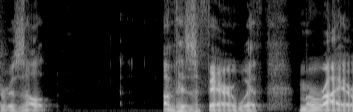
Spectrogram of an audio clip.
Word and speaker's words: Maria: And Hamilton never admitted to them that James Reynolds was extorting him as a result of his affair with Mariah Reynolds or actually probably pronounced Maria.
